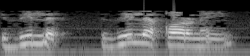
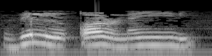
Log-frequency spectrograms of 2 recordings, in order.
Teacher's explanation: Make sure when you connect to the lam sukun, zil, you keep the tongue steady, don't let it drop. · Shown in: second take · Otherwise, you'll end up with a qalqala sound on lam, and that we do not want to do.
